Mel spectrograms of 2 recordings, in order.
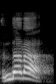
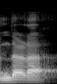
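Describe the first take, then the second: First: It is said in a higher-pitched voice. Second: It is said in a deep, bass voice. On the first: The way a local tough from Kochi would ask it. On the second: An ordinary question in the usual villain voice.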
